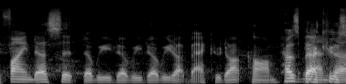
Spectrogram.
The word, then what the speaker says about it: Bakcou: And so stress on the syllables is where we went to BAK, and we still have people all the time put the C in front of the K.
